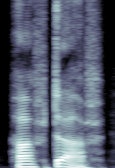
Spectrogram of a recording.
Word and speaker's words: HF/DF: Sailors, unable to pronounce it amid the chaos of battle, shortened it affectionately. Huff-Duff.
